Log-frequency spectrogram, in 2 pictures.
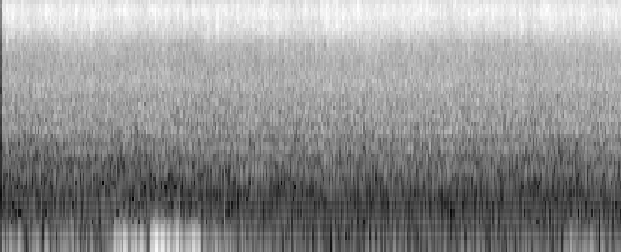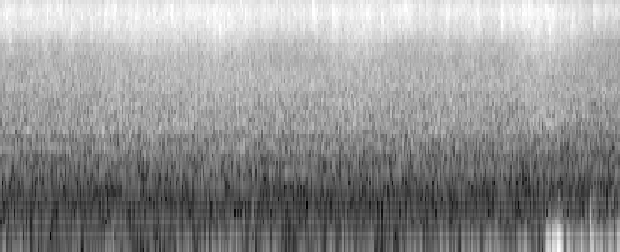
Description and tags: Shower AB
My shower's running water, recorded from the top of the shower door.
bath, bathroom, running, Shower, water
